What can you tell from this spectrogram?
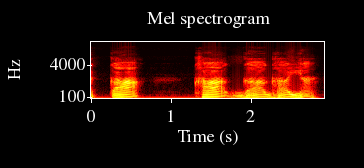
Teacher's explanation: जिन व्यंजन ध्वनियों के उच्चारण में जीवा के पिछले भाग से कोमल तालु का स्पर्श होता है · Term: कंठ व्यंजन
